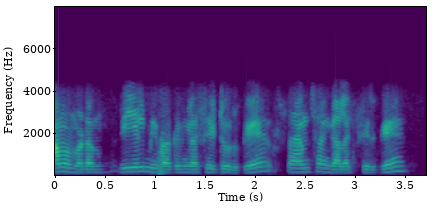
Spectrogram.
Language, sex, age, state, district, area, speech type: Tamil, male, 18-30, Tamil Nadu, Tiruvarur, rural, conversation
